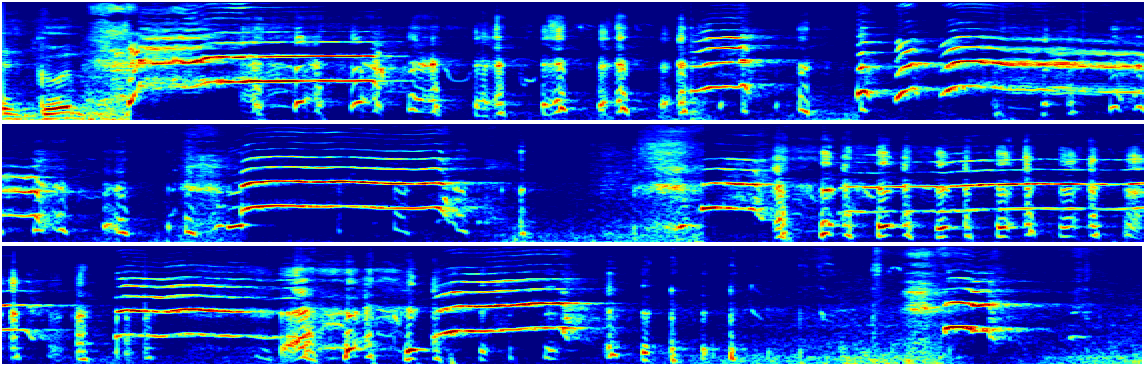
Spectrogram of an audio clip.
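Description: A young woman screams loudly with excitement close by.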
